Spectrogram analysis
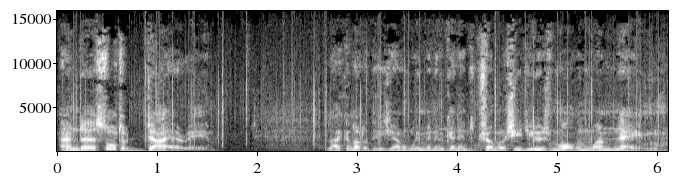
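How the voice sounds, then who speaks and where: Grave, insistent police inspector, lively intonation. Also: male voice, low-pitched, a little hiss or hum. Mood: matter-of-fact, probing. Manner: measured, firm, polite but insistent. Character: grave, unshakeable male police inspector, deliberate and probing. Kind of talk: radio play acting.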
